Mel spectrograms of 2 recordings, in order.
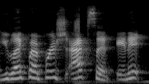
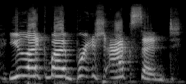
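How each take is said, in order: First: Put-on cheeky British accent ending in innit; lightly hammed-up British accent; mock British slang accent. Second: High-pitched hammed-up British accent; playful put-on British lilt, pitched up; mock British accent. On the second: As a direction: tease with an exaggerated British accent. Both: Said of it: "It should be like".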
